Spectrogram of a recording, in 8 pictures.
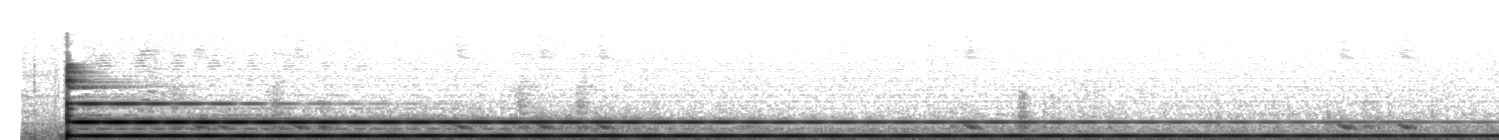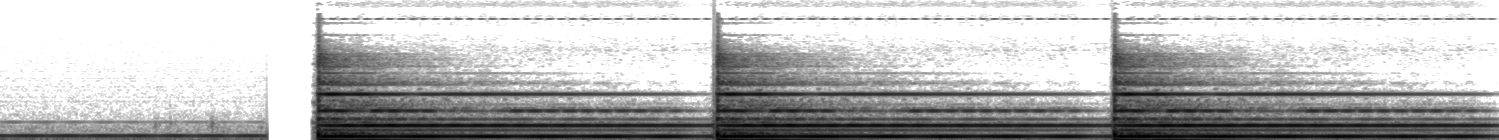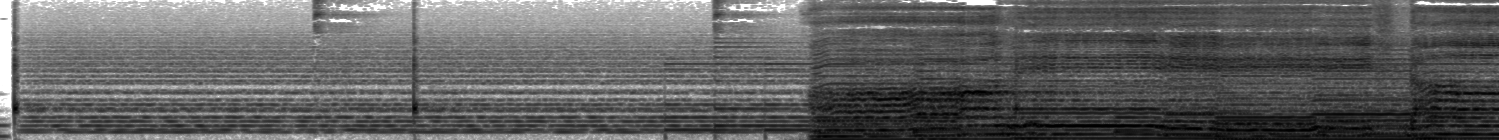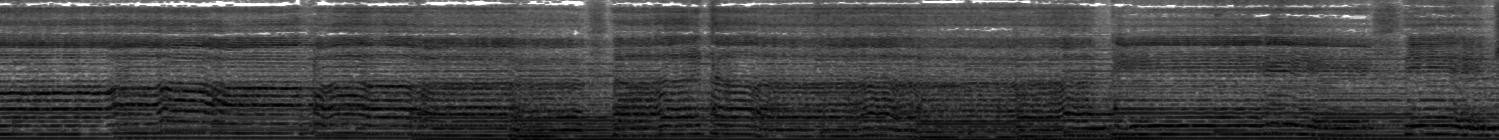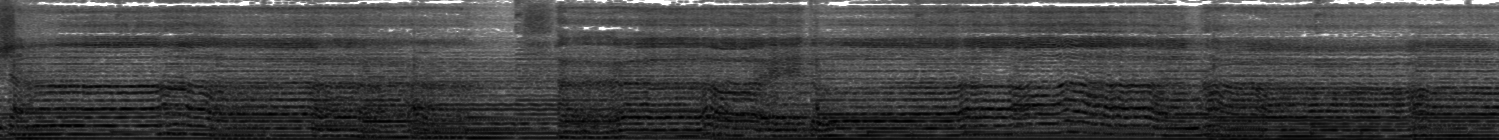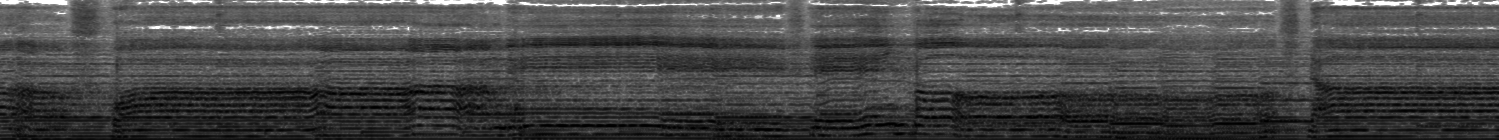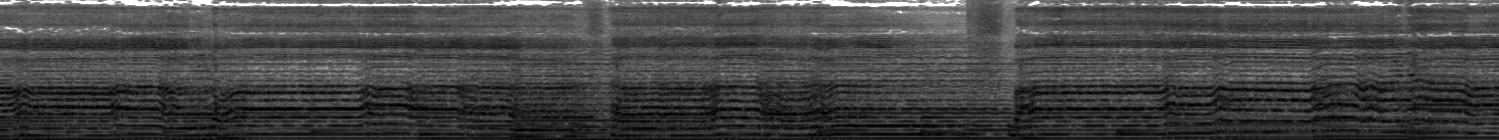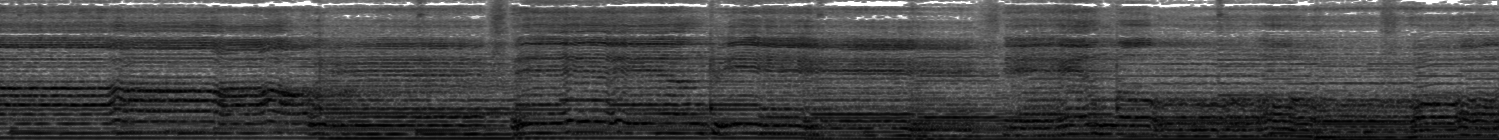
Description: Nhạc Niệm Phật
Thể loại: Nhạc Niệm Phật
